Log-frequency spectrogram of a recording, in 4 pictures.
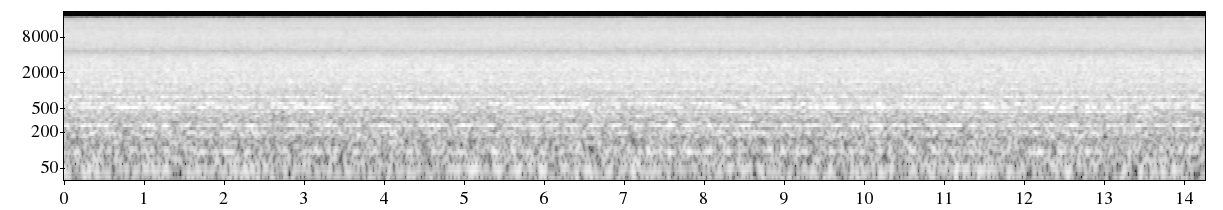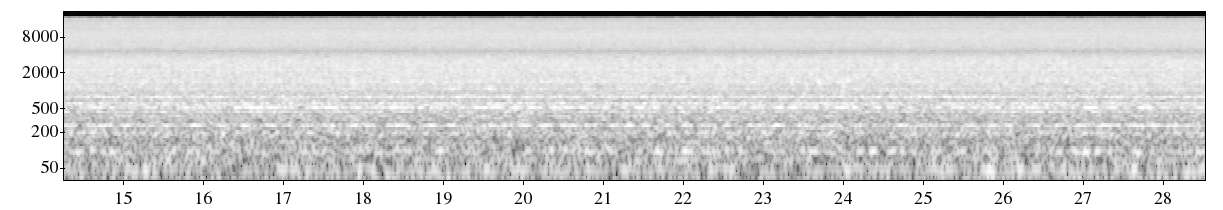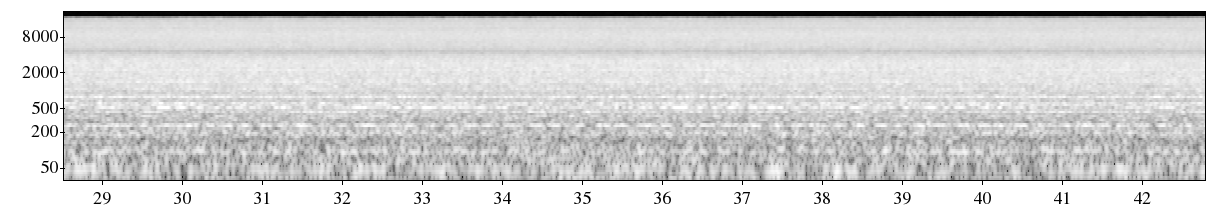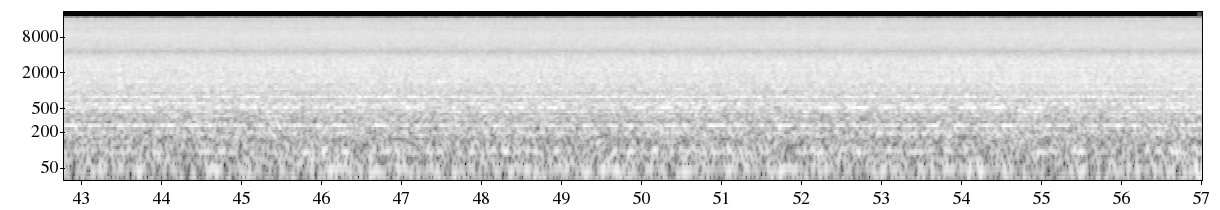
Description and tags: server room binaural
Just a simple binaural recording of a post-production facility's server room. No filtering whatsoever.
